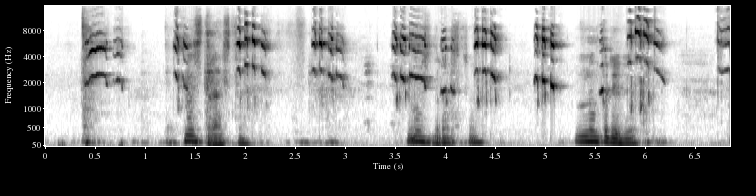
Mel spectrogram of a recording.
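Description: A small monkey squeaks and chirps in short, high bursts close by.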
